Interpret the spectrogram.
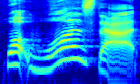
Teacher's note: You’re going to show that surprise by stressing the “was,” which wouldn’t normally be stressed in the sentence.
